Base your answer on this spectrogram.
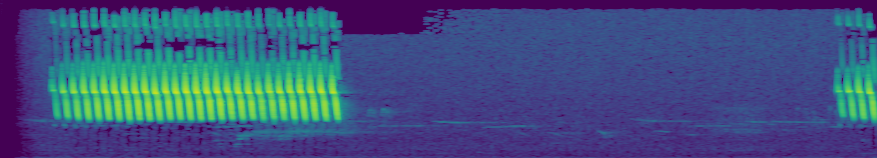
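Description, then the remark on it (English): A chipping sparrow sings a rapid, dry, even trill of many identical high notes for about three seconds, loud, then falls silent before another trill begins at the end. “Again, first the chipping, then the junco.”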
